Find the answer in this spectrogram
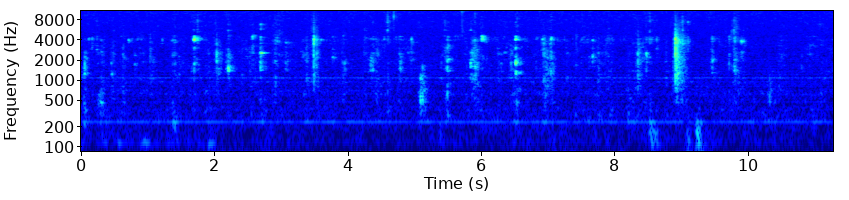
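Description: A man chewing a large chunk of stewed beef with his mouth closed: faint, irregular wet clicks and smacks from the mouth, with a slightly louder one about nine seconds in.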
